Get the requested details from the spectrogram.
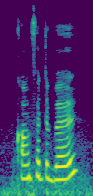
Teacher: The participant inserted a schwa between t and b sound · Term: extra vowel added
